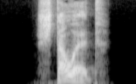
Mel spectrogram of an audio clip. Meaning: second-person plural subjunctive I of stauen
- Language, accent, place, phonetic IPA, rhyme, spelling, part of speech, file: German, Germany, Berlin, [ˈʃtaʊ̯ət], -aʊ̯ət, stauet, verb, De-stauet.ogg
